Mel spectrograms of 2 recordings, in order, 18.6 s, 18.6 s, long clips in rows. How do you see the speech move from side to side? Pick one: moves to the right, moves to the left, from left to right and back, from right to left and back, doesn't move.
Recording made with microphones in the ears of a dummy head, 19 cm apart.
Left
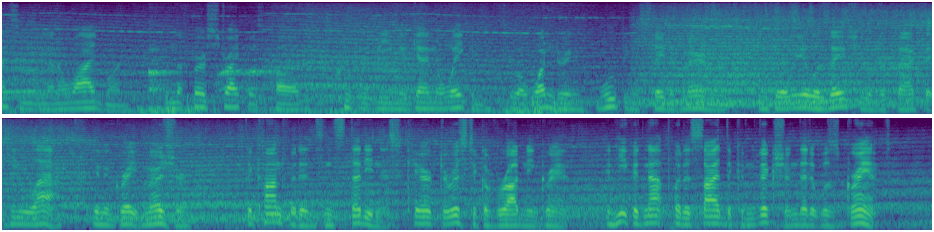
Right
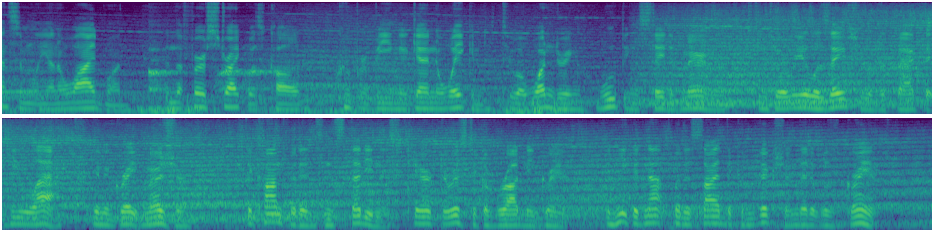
moves to the left.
